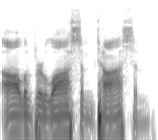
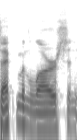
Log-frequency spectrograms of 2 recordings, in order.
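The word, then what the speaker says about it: Oliver Ekman-Larsson: Oliver Lawson Tossum, as he would call it. That's the all-time Don Cherry mispronunciation right there. – Yeah, it doesn't get any fucking funnier than that. Because you know what he's thinking? He's here in it's Ekman Larson.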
